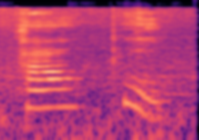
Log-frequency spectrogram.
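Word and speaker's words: 跑步: The first one, pronounce the word 跑步 here as if the letter B is P. So, 跑步.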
